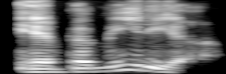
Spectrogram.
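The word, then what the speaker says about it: Iphimedeia: And the name is, I'll spell it out, I-P-H-I-M-E-D-E-I-A. Epimedia.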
